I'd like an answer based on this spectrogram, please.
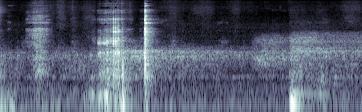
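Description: Quiet handling of a small kitchen grinder and dried crawfish: soft rustling, one sharp click about three seconds in, and a low thump near six seconds, after which a faint steady noise sets in.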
